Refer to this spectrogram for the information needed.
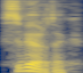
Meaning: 1. package, bundle, parcel 2. roll (that which is rolled up) 3. clot
- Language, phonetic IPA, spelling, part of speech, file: Russian, [ˈsvʲɵrtək], свёрток, noun, Ru-свёрток.ogg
